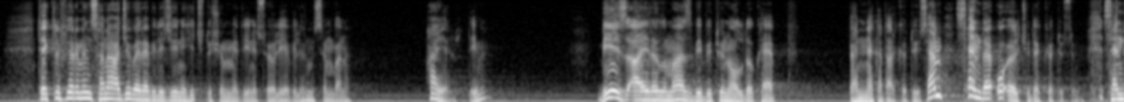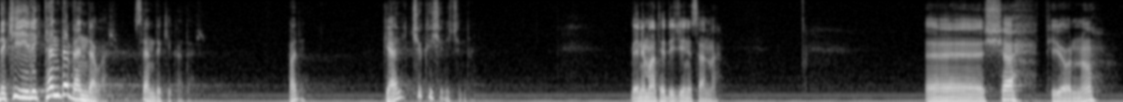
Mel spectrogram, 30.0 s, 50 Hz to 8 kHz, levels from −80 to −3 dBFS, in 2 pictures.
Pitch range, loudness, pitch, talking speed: 90-125 Hz, -17 LUFS, 105 Hz, 90 wpm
